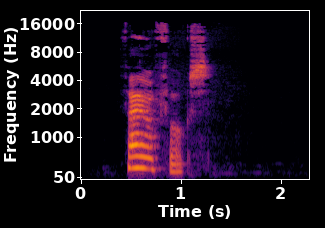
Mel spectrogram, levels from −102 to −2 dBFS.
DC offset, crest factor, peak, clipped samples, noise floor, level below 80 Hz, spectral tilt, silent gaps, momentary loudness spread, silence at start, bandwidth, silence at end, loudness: under 0.1%; 24 dB; -12 dBFS; under 0.1%; -88 dBFS; -88 dBFS; -2 dB/octave; none; 13 LU; 0.45 s; 16.5 kHz; 1 s; -32 LUFS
